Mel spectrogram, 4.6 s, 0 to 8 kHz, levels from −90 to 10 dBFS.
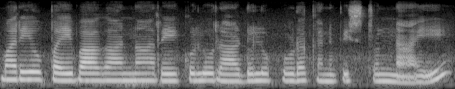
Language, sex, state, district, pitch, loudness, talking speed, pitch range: Telugu, female, Telangana, Mahabubabad, 195 Hz, -16 LUFS, 105 wpm, 190-200 Hz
